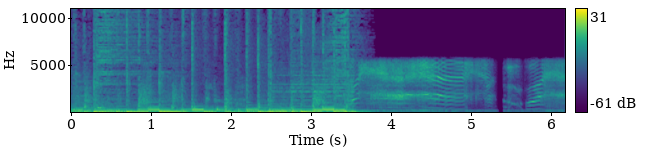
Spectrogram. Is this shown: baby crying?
yes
